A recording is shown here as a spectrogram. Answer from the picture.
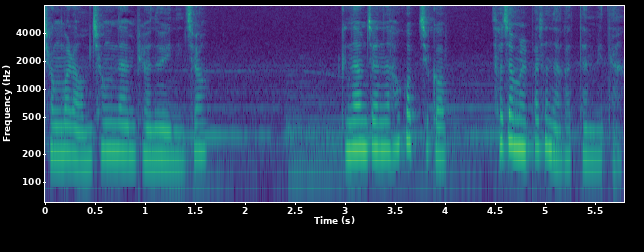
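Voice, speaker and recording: A woman's medium-pitched voice with music in the background. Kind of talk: audiobook reading. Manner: soft-spoken.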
